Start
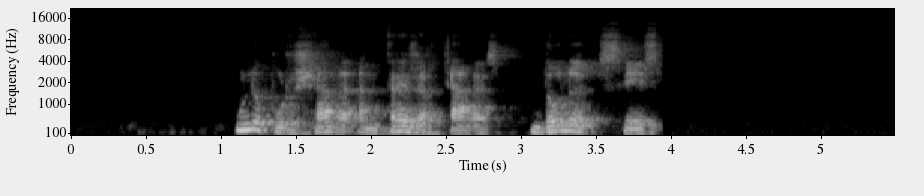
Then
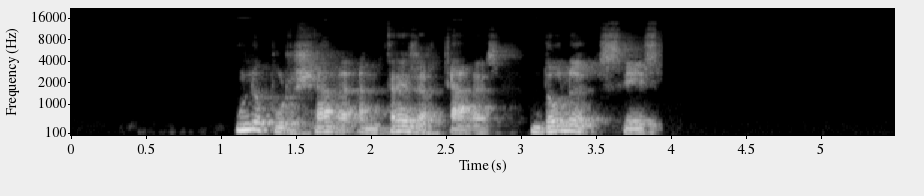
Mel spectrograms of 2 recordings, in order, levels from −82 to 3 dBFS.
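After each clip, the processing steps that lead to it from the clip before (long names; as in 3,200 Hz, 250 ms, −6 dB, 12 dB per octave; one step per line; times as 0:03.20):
noise gate −56 dBFS, range −9 dB
level +9 dB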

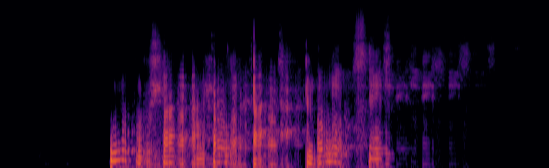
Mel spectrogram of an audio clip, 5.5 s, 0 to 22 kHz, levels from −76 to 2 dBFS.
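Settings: echo through a band-pass that steps 261 ms, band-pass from 1,400 Hz, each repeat 0.7 octaves, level −2 dB
downward compressor 8 to 1, threshold −21 dBFS, peak gain reduction 13.5 dB
harmonic generator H 3 −11 dB, 4 −12 dB, 5 −44 dB, 6 −24 dB, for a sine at −9 dBFS
level +1.5 dB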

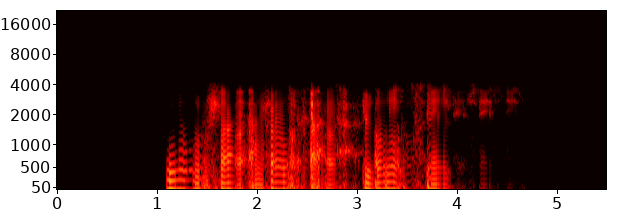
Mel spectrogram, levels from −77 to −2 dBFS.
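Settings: linear-prediction vocoder at 8 kHz pitch kept
level −5.5 dB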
